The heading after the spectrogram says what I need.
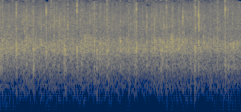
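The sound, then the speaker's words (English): A church audience applauds at a Celebration Sunday service, honouring people who served on its teams over the year; the clapping is dense, even and moderately loud for the whole stretch. “I want you to stand to your feet, and I want to honor you and thank you for an incredible year. Thank you. Come on, let's give it up for them.”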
